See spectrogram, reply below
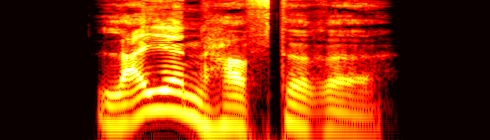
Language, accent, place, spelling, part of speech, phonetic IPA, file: German, Germany, Berlin, laienhaftere, adjective, [ˈlaɪ̯ənhaftəʁə], De-laienhaftere.ogg
- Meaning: inflection of laienhaft: 1. strong/mixed nominative/accusative feminine singular comparative degree 2. strong nominative/accusative plural comparative degree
